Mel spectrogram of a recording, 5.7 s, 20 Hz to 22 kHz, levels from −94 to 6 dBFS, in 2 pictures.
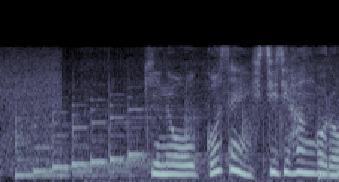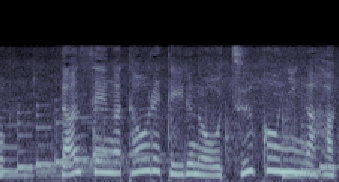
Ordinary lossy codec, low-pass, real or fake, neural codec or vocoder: none; none; real; none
